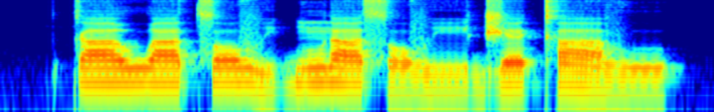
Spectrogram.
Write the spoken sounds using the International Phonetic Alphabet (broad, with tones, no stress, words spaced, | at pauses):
kaː˦ wa˦ t͡sɔ˦vi˨˦ɡ͡bũ˦ ɾaː˦sɔ˨viː˨ d͡ʒɛ˦kʰaː˦˨ vu˦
